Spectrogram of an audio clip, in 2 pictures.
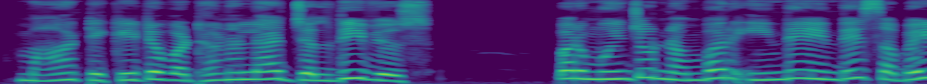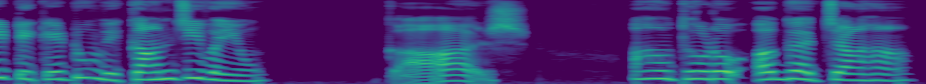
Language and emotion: Sindhi, sad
